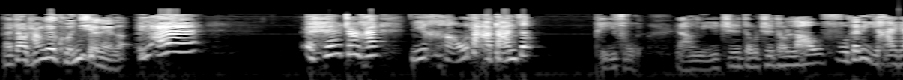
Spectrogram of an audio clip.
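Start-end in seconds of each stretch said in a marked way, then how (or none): 1.4-5.4 high, shrill indignant cry; a pampered official shocked and yelling; outraged envoy. Acted. Bound envoy cries out at the general, high indignant shout.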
